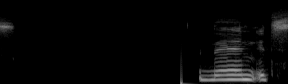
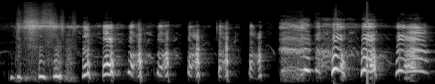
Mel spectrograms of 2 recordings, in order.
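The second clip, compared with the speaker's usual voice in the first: high breathless laughter; laughing fit; 5 dB louder than usual. Real, not acted. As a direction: burst out laughing.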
